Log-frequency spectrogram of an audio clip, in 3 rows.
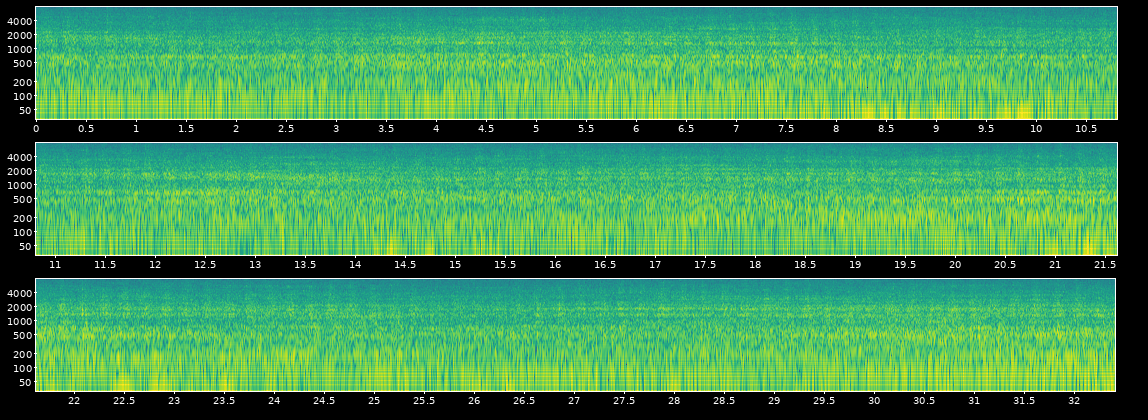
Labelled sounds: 6.6	6.9	vessel noise, 2.6 to 2.8 kHz

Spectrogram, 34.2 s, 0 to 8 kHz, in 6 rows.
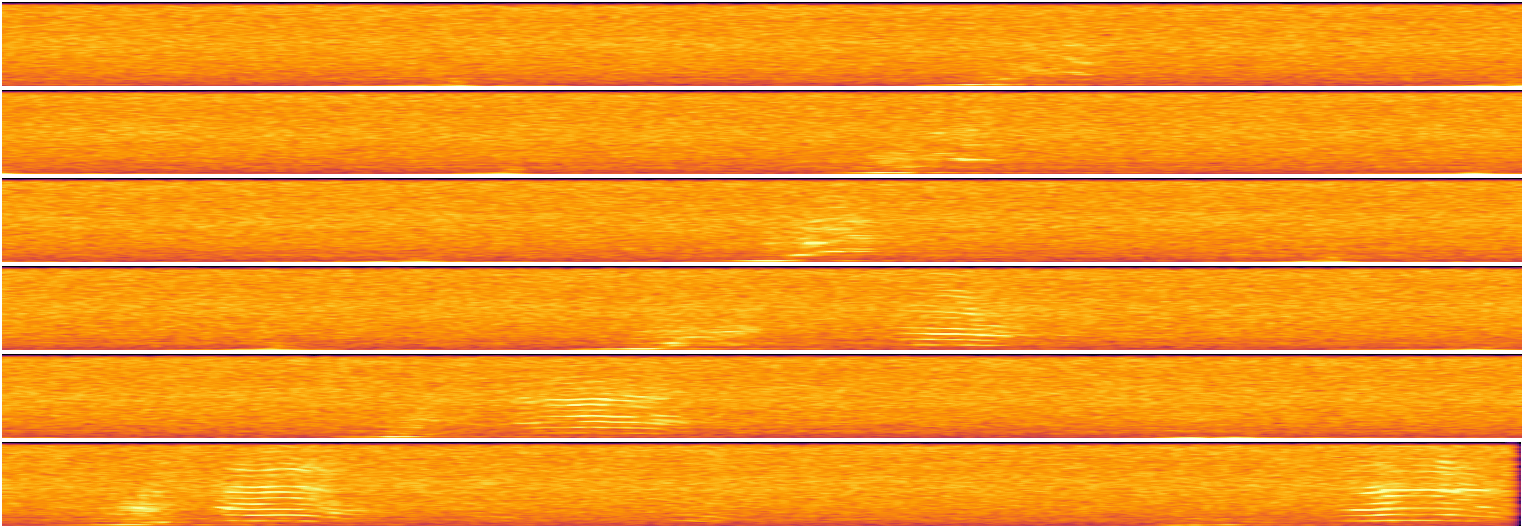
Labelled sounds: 14.5	14.8	humpback whale, 0.86 to 1.1 kHz
20.5	21.0	humpback whale, 0.90 to 3.8 kHz
24.7	25.4	humpback whale, 0.90 to 3.8 kHz
29.3	29.8	humpback whale, 0.80 to 5.5 kHz
33.5	34.1	humpback whale, 0.83 to 3.6 kHz

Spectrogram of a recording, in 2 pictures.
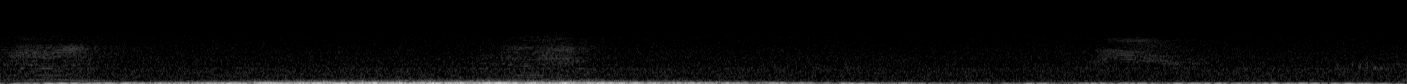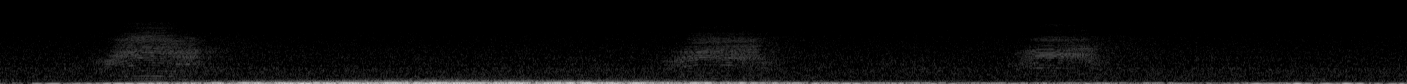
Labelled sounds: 0.5	0.9	humpback whale, 1.8 to 2.3 kHz
5.1	5.3	humpback whale, 1.9 to 2.3 kHz
11.0	11.8	humpback whale, 0.90 to 3.2 kHz
15.2	15.9	humpback whale, 1.3 to 1.9 kHz
20.7	21.2	humpback whale, 1.0 to 1.8 kHz
24.3	24.9	humpback whale, 1.3 to 3.3 kHz

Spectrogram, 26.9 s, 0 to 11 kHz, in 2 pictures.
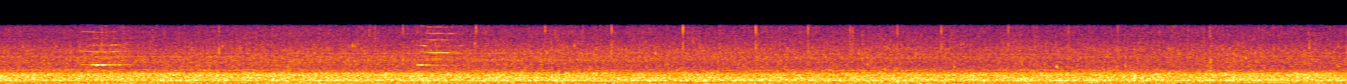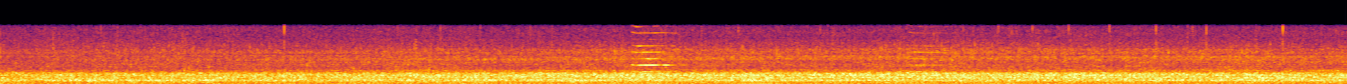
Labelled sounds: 0.8	1.3	killer whale, northern resident, G clan, 2.5 to 5.2 kHz
4.2	4.6	killer whale, northern resident, G clan, 4.1 to 6.7 kHz
19.8	20.3	killer whale, northern resident, G clan, 2.4 to 6.8 kHz
22.6	22.9	killer whale, northern resident, G clan, 2.3 to 4.3 kHz

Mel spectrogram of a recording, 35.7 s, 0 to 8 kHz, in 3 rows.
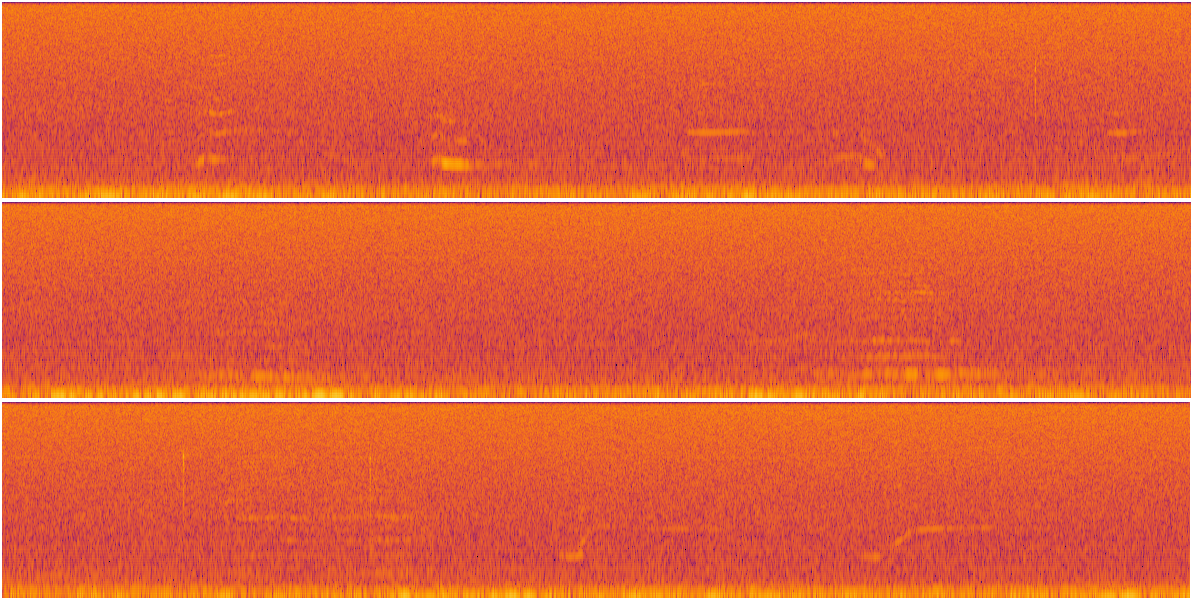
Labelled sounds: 2.0	2.3	humpback whale, 1.3 to 1.5 kHz
6.8	7.4	humpback whale, 0.86 to 0.99 kHz
32.9	33.2	humpback whale, 0.93 to 1.1 kHz

